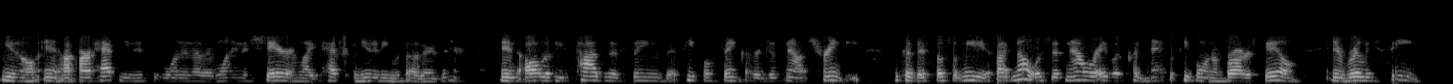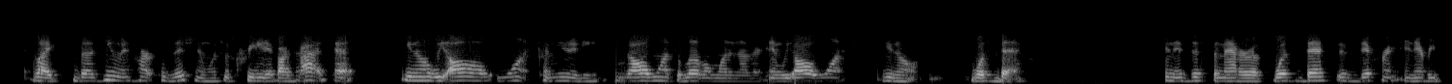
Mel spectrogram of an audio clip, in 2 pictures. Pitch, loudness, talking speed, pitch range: 165 Hz, -33 LUFS, 200 wpm, 155-180 Hz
